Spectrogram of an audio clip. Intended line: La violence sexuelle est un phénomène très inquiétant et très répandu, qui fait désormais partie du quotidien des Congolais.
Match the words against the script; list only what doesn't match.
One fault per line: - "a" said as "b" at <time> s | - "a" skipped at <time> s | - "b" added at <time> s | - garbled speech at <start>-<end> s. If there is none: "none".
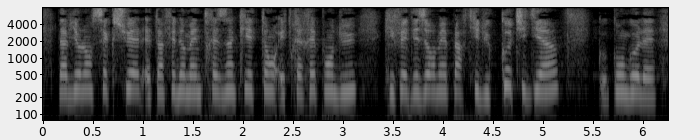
- "des" skipped at 5.2 s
